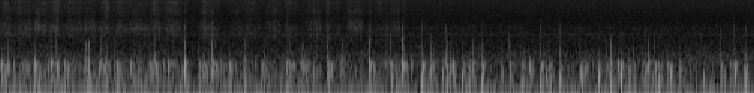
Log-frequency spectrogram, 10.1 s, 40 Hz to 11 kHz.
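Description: A blue silicone spiked massage pad is bent over a microphone grille while the fingertips of both hands squeeze and rub it with slow, pulsing presses. The result is a dense run of dull, muffled thumps over a steady low throb near 190 Hz, sounding much like a heartbeat. Brief brighter clicks sit above, with almost nothing in the high range.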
